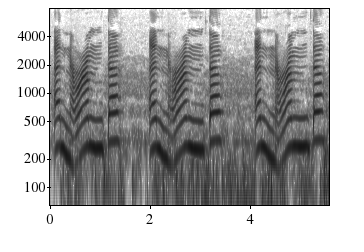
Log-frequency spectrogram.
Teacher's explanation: اور دوسرا, نون ساکن کے بعد حروف ہلکی میں سے عین آ رہا ہے, تو اس لیے ہم یہاں پر نون کو اس کے مخرج اور صفات کے ساتھ خوب ظاہر کر کے پڑھیں گے, کیونکہ اظہار ہلکی کا قاعدہ ہو رہا ہے.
